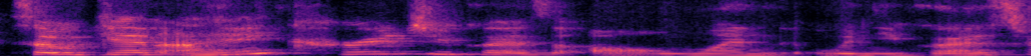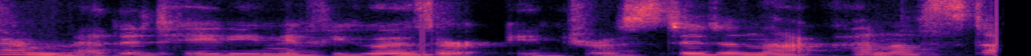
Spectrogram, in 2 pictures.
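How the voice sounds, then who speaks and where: A woman with a soft voice, chatting casually to viewers as a tarot reader hosting a livestream, close to her microphone and rambling with many fillers and restarts. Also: a little high, animated, fast talker. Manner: rambling, with many "um"s and "like"s and self-corrections. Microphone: new microphone close to her.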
